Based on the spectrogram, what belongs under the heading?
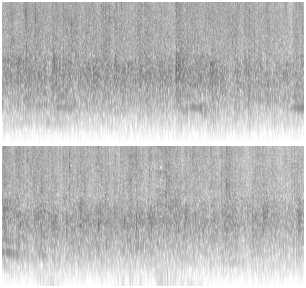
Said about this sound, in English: If you love what God's done in you, clap your hands unto him and bless his name.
